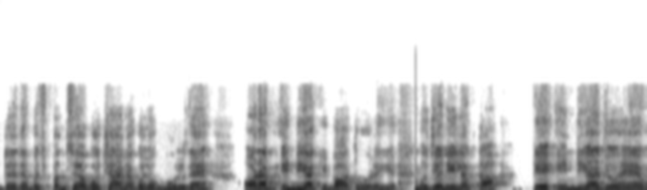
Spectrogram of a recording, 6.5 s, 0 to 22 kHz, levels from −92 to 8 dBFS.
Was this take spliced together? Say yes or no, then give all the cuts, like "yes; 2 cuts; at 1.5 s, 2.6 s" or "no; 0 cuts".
yes; 1 cut; at 4.1 s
